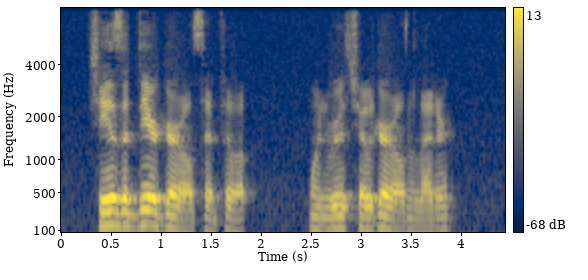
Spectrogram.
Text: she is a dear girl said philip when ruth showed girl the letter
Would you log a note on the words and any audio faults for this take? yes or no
no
